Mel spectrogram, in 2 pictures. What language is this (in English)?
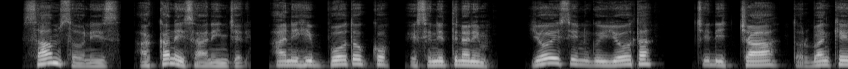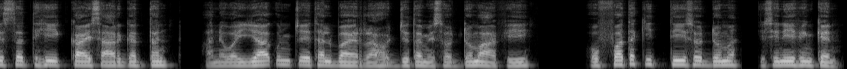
Oromo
